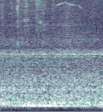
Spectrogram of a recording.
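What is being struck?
Nothing is struck.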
